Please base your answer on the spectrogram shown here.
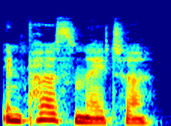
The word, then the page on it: impersonator: British English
